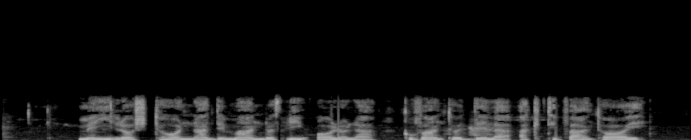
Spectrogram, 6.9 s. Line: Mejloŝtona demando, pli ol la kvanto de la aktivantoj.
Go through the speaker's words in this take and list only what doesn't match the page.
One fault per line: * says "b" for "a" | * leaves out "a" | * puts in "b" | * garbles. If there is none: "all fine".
all fine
